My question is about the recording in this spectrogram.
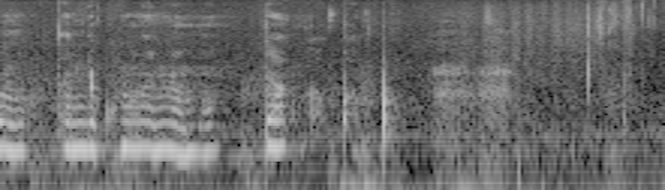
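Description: A child whimpering while crying: short, wavering moans in the voice during the first two seconds, then quieter breathing sounds.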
